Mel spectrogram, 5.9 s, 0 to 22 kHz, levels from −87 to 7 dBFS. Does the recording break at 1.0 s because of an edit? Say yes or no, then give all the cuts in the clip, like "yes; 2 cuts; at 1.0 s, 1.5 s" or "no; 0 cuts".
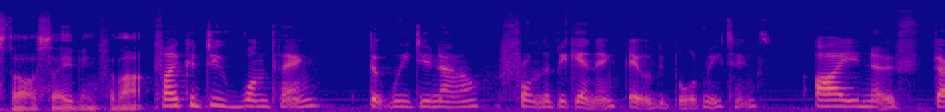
yes; 3 cuts; at 1.0 s, 3.9 s, 4.9 s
